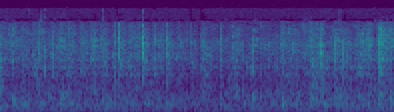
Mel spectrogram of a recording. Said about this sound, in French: Excuse-moi. Je cousais un tout petit truc. Je peux pas m'empêcher de coudre quand j'écoute.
